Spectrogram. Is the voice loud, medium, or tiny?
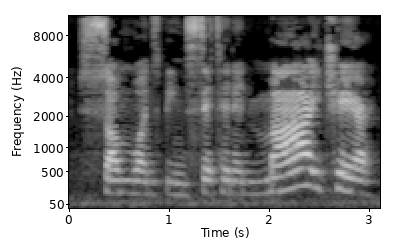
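loud. It is said in a very loud voice.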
